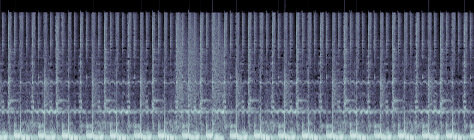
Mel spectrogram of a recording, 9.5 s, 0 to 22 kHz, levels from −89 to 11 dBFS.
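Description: No technical faults detected.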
